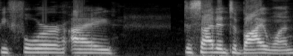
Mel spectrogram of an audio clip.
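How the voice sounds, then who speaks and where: The speaker is a woman. Her pitch is medium. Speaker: livestream co-host. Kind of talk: casual chat. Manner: loud.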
